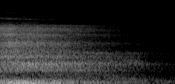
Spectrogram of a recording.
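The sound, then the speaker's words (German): A deep breath during a guided breathing exercise, heard as a long airy rush of air that starts full and gradually fades over nearly two seconds, with no talking. “Und ein letztes Mal atme ein, atme aus.”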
